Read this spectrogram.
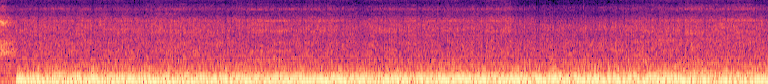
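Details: Sherman Firefly tank engine, rebuilt twice after overheating traced to the gasket lining, started after cranking: a deep, steady low rumble at an even pitch with no knocks or misses; idles cleanly.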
